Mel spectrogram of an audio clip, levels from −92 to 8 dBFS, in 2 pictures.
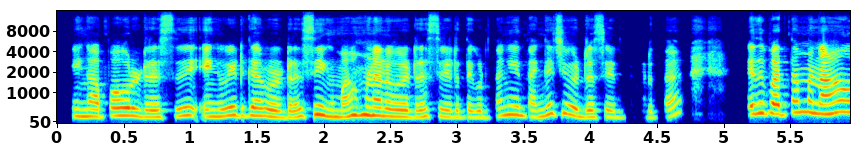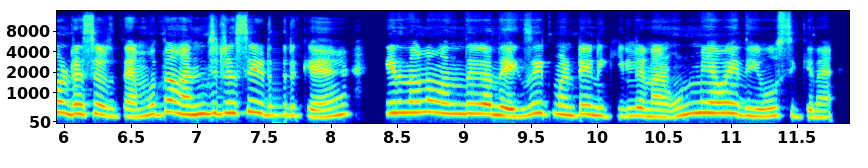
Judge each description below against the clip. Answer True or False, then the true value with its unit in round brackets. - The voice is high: True (260 Hz)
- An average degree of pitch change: False (5.8 semitones)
